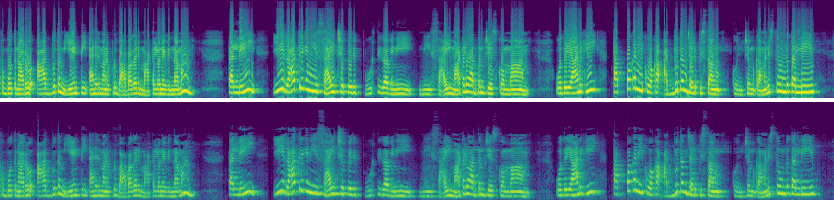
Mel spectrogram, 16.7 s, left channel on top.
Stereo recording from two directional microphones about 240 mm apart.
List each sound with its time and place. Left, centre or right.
0.1 s a woman's voice: left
